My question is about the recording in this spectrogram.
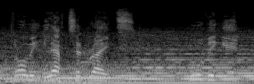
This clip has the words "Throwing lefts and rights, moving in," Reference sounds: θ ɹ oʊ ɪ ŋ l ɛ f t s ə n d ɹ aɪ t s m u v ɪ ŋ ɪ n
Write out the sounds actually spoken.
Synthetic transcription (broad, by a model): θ ɹ oʊ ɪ ŋ l ɛ f t s ə n d ɹ aɪ t s m u v ɪ ŋ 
